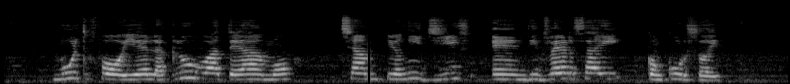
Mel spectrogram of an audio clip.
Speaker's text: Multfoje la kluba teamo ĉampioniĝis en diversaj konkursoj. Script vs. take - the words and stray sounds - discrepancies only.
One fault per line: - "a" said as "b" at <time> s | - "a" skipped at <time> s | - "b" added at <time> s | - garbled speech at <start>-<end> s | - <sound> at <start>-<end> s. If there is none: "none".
- dropout at 3.7-3.7 s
